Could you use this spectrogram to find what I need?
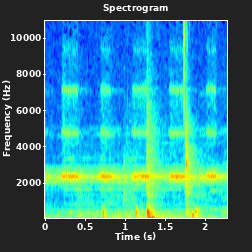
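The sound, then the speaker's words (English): A crickets sound effect: crickets chirp in a steady, shrill high-pitched trill throughout, broken by a few soft, low croaking pulses beneath. There is no talking. “Crickets.”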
